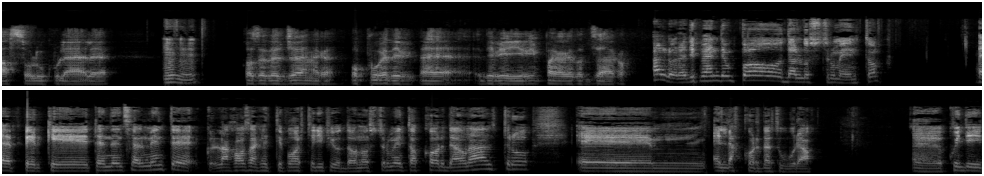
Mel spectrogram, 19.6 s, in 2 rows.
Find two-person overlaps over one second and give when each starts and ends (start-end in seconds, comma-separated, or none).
none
